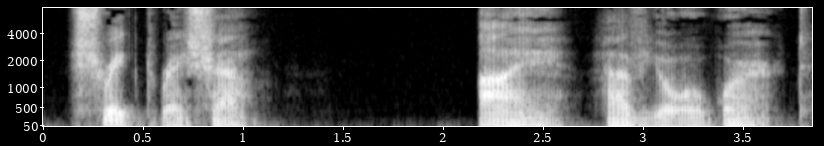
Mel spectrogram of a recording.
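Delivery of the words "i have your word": soft, quiet, low, slow, measured voice. Narrator reads Selden answering Rachel as the sergeant aims at him, quietly. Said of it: "said Selden quietly".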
